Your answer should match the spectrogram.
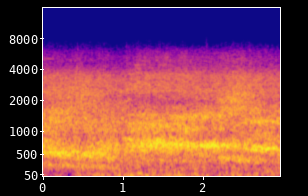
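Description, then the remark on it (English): A large football stadium crowd at a Liverpool match roars and jeers in a steady, loud wash of many voices, holding a continuous swell for the full few seconds with no individual speech standing out. “Crowd will have their say.”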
